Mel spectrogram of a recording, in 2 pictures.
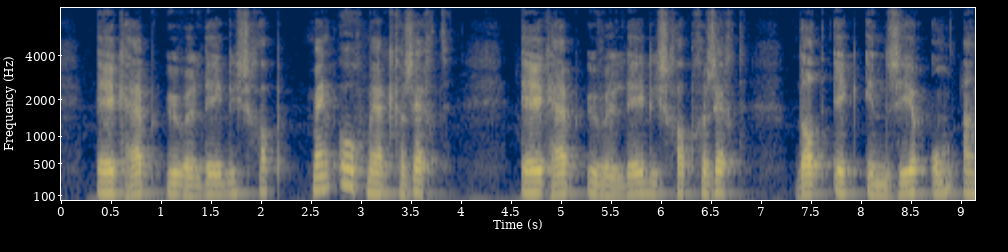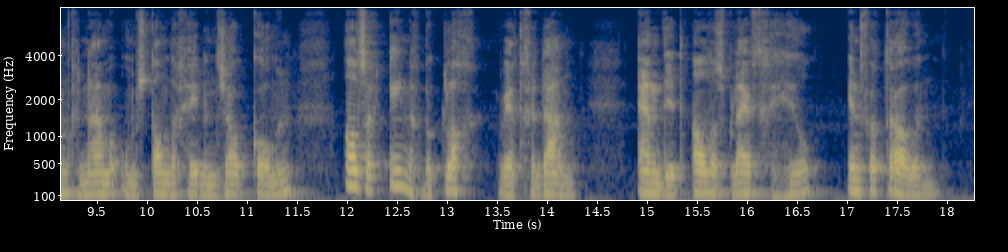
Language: Dutch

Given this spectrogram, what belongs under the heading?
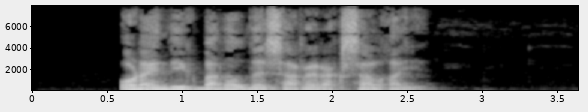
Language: Basque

